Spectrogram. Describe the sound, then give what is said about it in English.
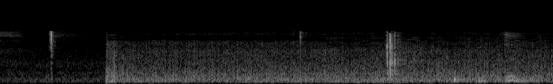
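A gas burner is lit to feed a flame in a fire-driven musical instrument: a sharp click, then a sudden steady roaring hiss of burning gas that holds level, broken by a few faint ticks. “Light the gas.”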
